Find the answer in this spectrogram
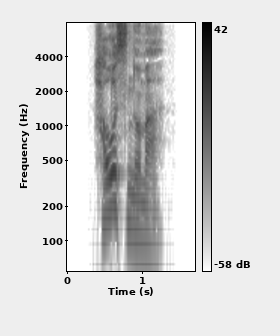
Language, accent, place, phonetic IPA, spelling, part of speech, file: German, Germany, Berlin, [ˈhaʊ̯sˌnʊmɐ], Hausnummer, noun, De-Hausnummer.ogg
- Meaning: 1. house number 2. ballpark figure 3. a place in a statute by its number as relevant for answering a legal question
